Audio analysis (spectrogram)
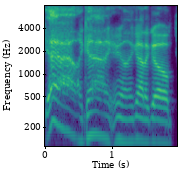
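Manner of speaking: high-pitched mock cheering; imitated crowd cheer. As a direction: imitate onlookers backing the kick-out. Retold crowd backing the kick-out.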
